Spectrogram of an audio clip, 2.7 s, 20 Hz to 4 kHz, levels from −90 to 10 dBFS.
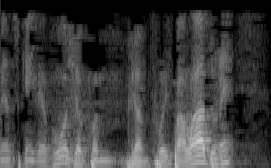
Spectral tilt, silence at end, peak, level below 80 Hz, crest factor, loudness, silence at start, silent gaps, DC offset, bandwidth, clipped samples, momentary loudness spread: -12 dB/octave; 0.4 s; -4 dBFS; -42 dBFS; 20 dB; -24 LUFS; 0 s; none; under 0.1%; 3.8 kHz; under 0.1%; 13 LU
